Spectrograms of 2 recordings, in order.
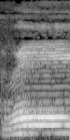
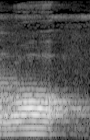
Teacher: Namun bedanya qiraah Hamzah dengan yang lainnya, di sini alif yang datang setelah ra, maka masuk kepada usul qiraah Hamzah, dibaca dalam keadaan al-imalah al-kubro. Maka dibaca re, tidak dibaca ro.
